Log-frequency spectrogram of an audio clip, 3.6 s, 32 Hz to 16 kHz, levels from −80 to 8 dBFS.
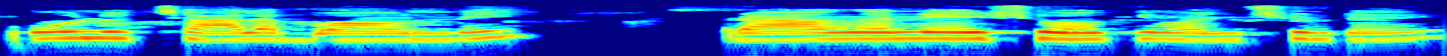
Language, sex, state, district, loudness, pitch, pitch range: Telugu, male, Telangana, Karimnagar, -16 LUFS, 220 Hz, 200-230 Hz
